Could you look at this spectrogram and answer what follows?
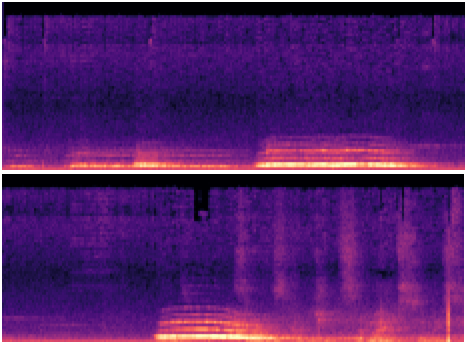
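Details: On a February night owl survey in Holosiivskyi National Park, Kyiv, during the mating season, a male tawny owl answers playback with three long, mellow hoots, later ones wavering and tremulous, while a female replies; low hum.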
